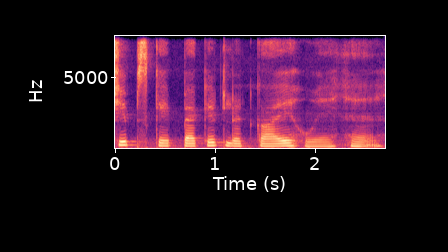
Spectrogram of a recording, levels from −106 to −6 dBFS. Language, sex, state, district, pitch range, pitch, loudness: Hindi, female, Arunachal Pradesh, Lower Dibang Valley, 170-190 Hz, 185 Hz, -18 LUFS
